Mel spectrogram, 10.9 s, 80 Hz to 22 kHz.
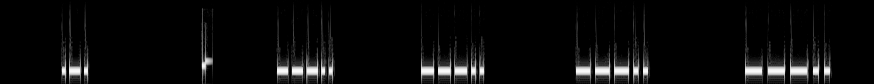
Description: Morse code, heard as a keyed tone, about 24 wpm, spaced as for 7 wpm, 700 Hz. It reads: R 8888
